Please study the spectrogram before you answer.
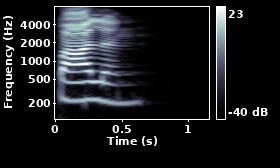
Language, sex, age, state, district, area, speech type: Hindi, female, 30-45, Madhya Pradesh, Bhopal, urban, read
